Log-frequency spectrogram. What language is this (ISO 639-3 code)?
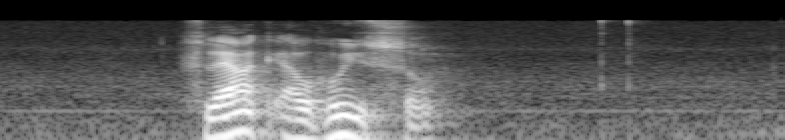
fao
